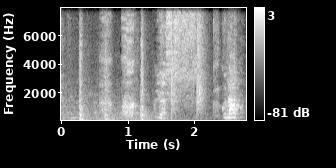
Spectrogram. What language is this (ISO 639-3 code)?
jpn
